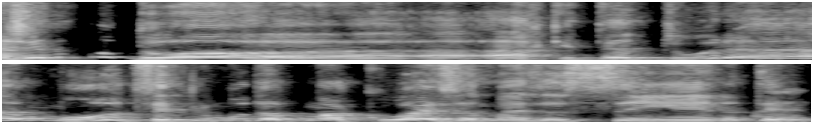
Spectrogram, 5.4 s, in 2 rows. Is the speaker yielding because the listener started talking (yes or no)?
no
